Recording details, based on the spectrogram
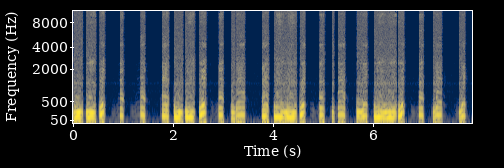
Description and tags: Beatboxing recorded with a cheap webmic in Ableton Live and edited with Audacity.
The webmic was so noisy and was picking up he sounds from the laptop fan that I decided to use a noise gate.
This is a throat bass loop. The gate adds a bit of a strrange envelope to the sounds, and some noise still comes through. Also, I am not sure this loop has the tightest tempo.
Defenitely not the best sample in the pack, but still decided to upload it, in case it is of use for someone.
